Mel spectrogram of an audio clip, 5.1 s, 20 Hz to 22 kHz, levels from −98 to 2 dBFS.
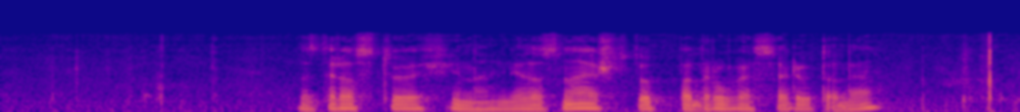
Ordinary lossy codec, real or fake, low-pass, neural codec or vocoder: none; fake; none; codec, 16 kHz, 2 kbps, FunCodec, trained on LibriTTS, 25 frames a second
